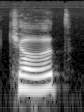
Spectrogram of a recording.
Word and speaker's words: kağıt: ölüsünü iki defa söyletir bizim kağıt kağıt kağıt diye telaffuz ettiğimiz kelime ğ ve ı ünlüsünü çıkardığımız zaman Kağıt şeklinde Bundan böyle telaffuz etmemizi sağlar yani Kağıt değil kağıt şeklinde telaffuz edeceğiz Neden Çünkü a ünlüsü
